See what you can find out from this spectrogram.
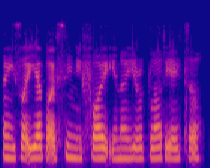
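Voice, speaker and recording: A woman's voice: medium pitch, completely flat delivery, fast, dark tone, no echo. A woman hosting a game lore video, explaining it informally as she goes. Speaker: host of a game lore channel. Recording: dull lo-fi close mic.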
